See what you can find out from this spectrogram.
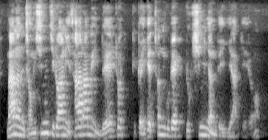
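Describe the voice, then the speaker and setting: A man talks with big swings in loudness and hardly any pauses. Audible room echo surrounds his voice. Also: moderate pace. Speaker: psychologist lecturer. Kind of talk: online lecture with book reading. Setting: video call. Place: home room. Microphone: webcam.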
